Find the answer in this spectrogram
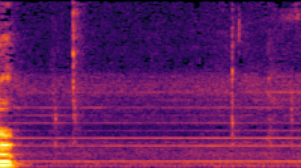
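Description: Faint steady hum with several high, thin whining tones from running bench electronics. Two soft clicks, about half a second in and again near the end, fit a spectrum analyzer's front-panel push button being pressed to step through its test routines.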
